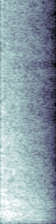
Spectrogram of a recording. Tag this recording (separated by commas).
Explosion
